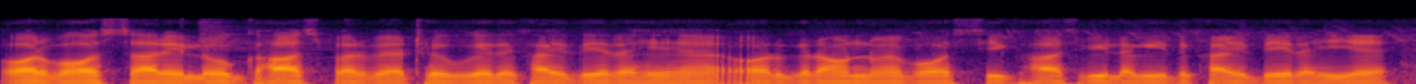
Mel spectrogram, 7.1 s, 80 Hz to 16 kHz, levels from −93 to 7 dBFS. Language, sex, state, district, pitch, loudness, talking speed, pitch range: Hindi, male, Uttar Pradesh, Lalitpur, 85 Hz, -19 LUFS, 205 wpm, 85-90 Hz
